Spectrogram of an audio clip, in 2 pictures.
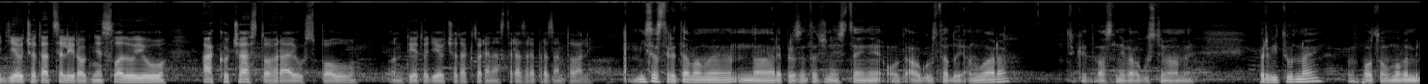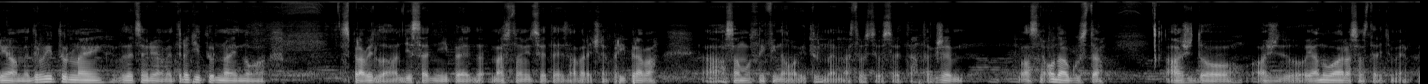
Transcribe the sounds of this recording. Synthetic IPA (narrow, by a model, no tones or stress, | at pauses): ɟɪɛʊt͡ʃat̪aːt͡sɛliːɾɔɡɲɛslɛd̪ujuː | akɔt͡ʃast̪ɔɦɾajuːspɔlu | t̪ɪɛt̪ɔɟɪɛʊt͡ʃat̪aːkt̪ɔɾɛːnaːst̪ɛɾazɾɛpɾɛzɛnt̪ɔʋalimisast̪ɾɛt̪aːʋamɛnaɾɛpɾɛzɛnt̪at͡ʃnɛjst͡sɛːɲɛʔɔ̰d̪a̰ʊɡust̪ad̪ɔja̰nuaːɾa | kɛɟʋlasɲɛvaʊɡuscɛmaːmɛ | pr̩ʋiːt̪uɾnaj | pɔt̪ɔmvnɔʋɛmbɾimaːmɛd̪ɾuɦiːt̪uɾnajvd̪ɛt͡sɛmbɾimaːmɛt̪ɾɛciːt̪uɾnajnɔa | spɾaʋid̪la̰ːɟɛsaɟd̪ɲiːpɾɛd̪mast̪amisʋɛt̪ajɛ̰za̰ːʋɛ̰ɾɛ̰t͡ʃna̰ːpɾʔiːpɾaʋa | a̰samɔt̪niːfina̰ːlɔ̰ʋḭːt̪uɾna̰jma̰jst̪ɾɔʊst̪ɛ̰ʊsʋɛ̰t̪ʰat̪aɡʒɛ | ʋla̰sɲɛ̰ʔɔd̪aʊɡust̪a | a̰ʒd̪ɔa̰ʒd̪ɔ̰januaːɾasast̪ɾɛ̰cɛmɛ̰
